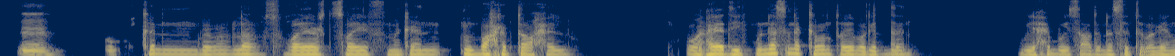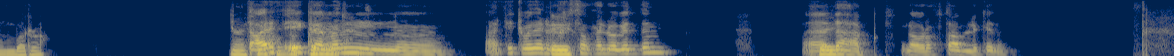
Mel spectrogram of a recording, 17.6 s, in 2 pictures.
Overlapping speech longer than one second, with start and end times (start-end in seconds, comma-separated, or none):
10.7-12.1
